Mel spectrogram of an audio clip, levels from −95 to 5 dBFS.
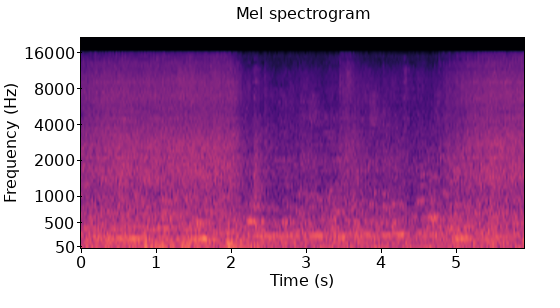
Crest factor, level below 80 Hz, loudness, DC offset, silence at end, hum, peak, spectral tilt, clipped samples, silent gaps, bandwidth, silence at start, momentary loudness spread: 16 dB; -40 dBFS; -32 LUFS; under 0.1%; 0 s; none; -14 dBFS; -4.5 dB/octave; under 0.1%; none; 16 kHz; 0 s; 6 LU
